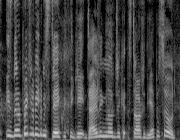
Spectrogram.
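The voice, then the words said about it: Bad put-on Irish accent. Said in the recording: “sorry in advance for the Irish accent ... terrible impression ... I'm drowning a cat. That's what it sounded like to me.”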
